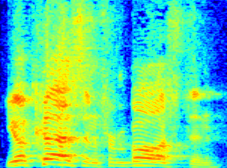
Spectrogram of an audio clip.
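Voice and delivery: a hint of Boston tough guy telling a story; Boston accent. Teasing cohost with a Boston accent story. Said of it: "once you get into that Boston accent".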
